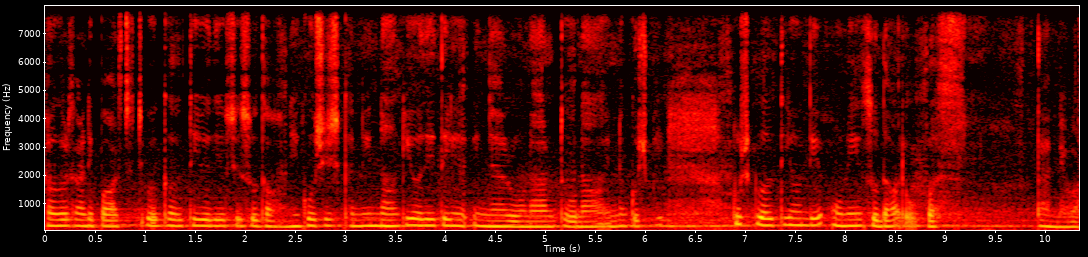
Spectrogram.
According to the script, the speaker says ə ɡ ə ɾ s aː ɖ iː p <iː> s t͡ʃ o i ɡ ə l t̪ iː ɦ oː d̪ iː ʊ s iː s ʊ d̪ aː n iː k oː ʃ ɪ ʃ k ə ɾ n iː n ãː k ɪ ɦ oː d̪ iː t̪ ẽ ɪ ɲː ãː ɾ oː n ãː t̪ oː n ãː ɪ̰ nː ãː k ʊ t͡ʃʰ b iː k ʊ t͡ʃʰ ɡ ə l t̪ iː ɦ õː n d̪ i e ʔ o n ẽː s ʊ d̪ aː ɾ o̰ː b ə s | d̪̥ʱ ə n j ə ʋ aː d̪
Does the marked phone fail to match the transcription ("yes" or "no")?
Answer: yes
